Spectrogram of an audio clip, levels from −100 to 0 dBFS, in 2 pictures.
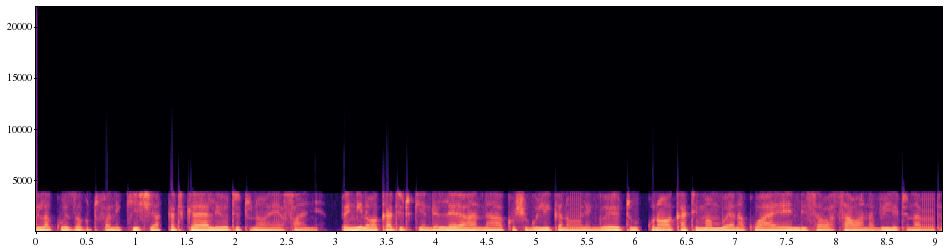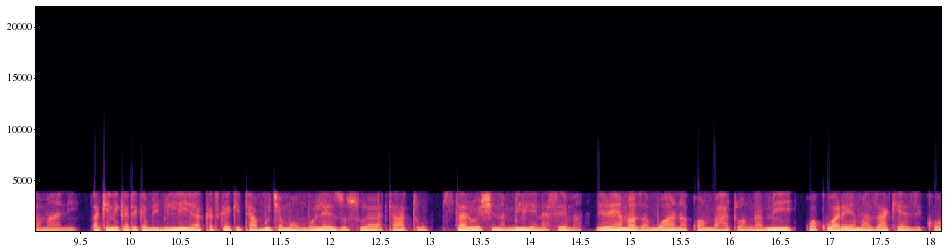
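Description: At 2.38 s, packet loss with last packet repeated replaces 40 ms of speech with a looped fragment, giving a brief robotic stutter. A sharp snap at 3.67 s is most likely an electrical switching spike from a nearby switch or discharge coupling into the line. The same packet repetition returns at 5.34 s for 100 ms, 8.86 s for 120 ms, 12.40 s for 80 ms and 15.00 s for 40 ms. The longer runs buzz at about 50 Hz, which fits 20 ms packets. Beneath this, the G.711 telephone coding limits the band to below 4 kHz.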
